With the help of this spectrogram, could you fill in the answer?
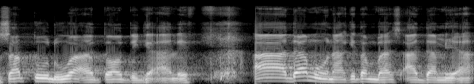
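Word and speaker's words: آدم: Adam ini A-nya ini disebut dengan mad badal ya. Bacanya satu alif, mad badal, badal artinya ganti, yang asalnya itu adalah adamu menjadi adamu, kita panjangkan a-nya.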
